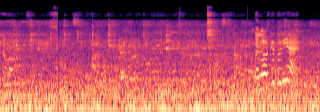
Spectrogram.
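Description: Restaurant ambience: a steady low rumble under background voices and chatter, with a voice speaking clearly near the end.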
